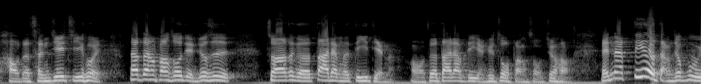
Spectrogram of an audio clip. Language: Chinese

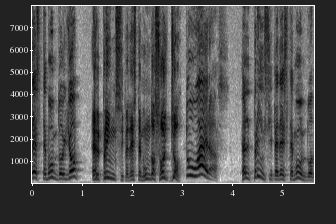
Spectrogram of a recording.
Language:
Spanish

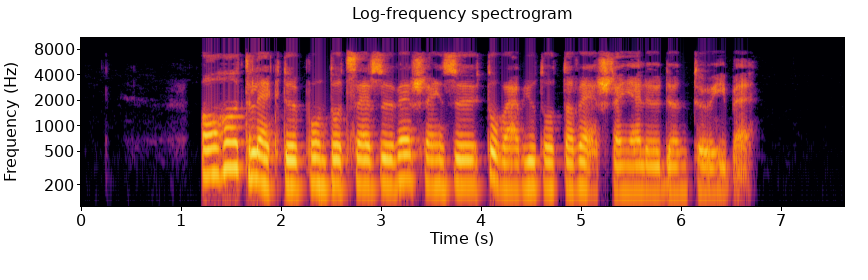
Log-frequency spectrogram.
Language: Hungarian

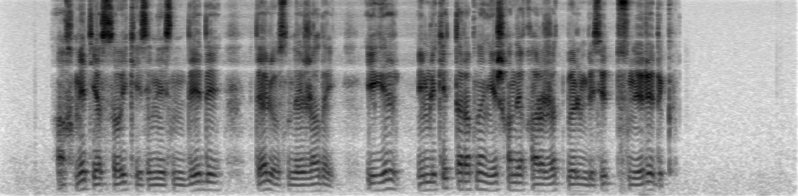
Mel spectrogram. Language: Kazakh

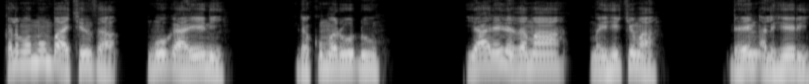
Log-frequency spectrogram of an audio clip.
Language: Hausa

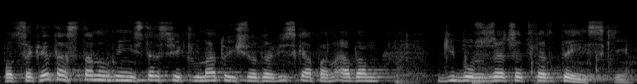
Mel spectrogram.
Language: Polish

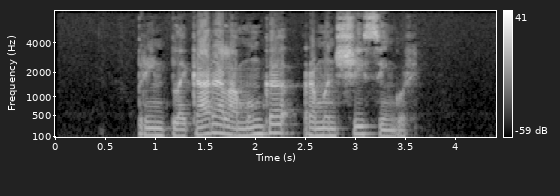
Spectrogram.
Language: Romanian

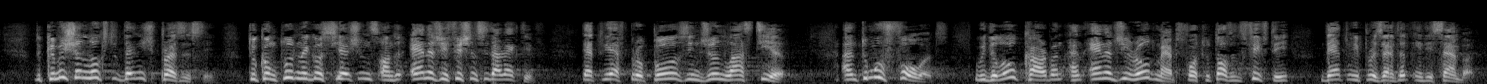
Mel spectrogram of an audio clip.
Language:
English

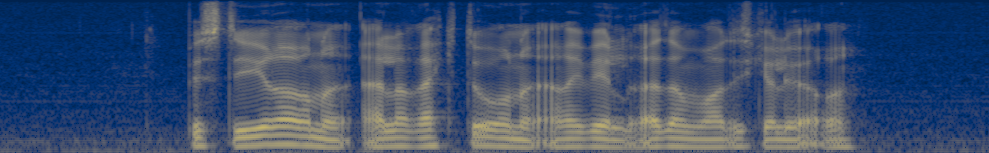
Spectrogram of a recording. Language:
Norwegian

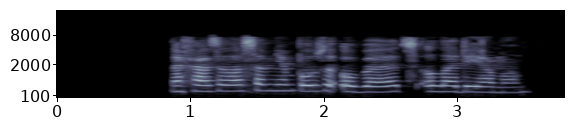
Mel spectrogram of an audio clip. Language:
Czech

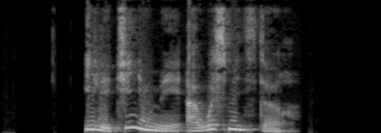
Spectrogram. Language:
French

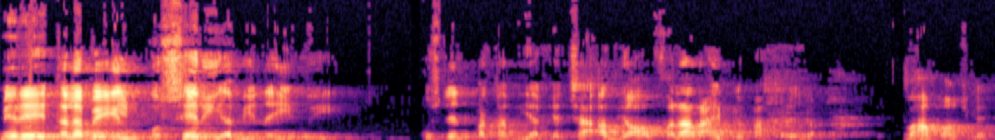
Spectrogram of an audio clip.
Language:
Urdu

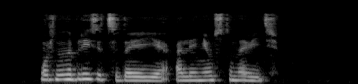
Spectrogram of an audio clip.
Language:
Belarusian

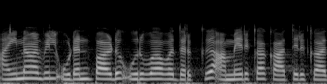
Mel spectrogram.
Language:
Tamil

